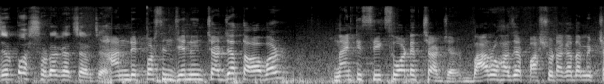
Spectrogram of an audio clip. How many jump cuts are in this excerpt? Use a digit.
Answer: 0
